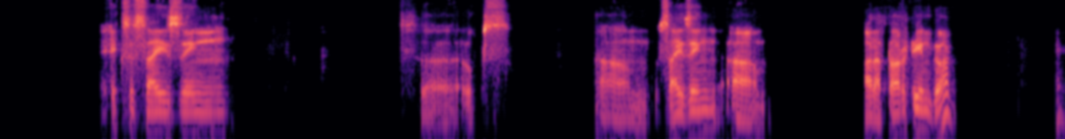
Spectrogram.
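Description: A middle-aged man speaks calmly in short phrases over an online call, with pauses between them.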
